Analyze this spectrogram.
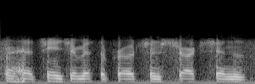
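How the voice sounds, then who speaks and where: A man's voice: mid-range voice, level tone, unhurried, a crowd in the background. Male air traffic controller over radio. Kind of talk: radio phraseology. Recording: muffled radio transmission.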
